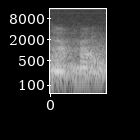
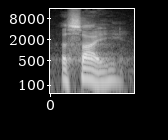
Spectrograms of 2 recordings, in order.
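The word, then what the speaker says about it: açaí: Okay, pinagtalo na kasi din namin ito ng boyfriend ko kung ano tamang pronunciation kasi gusto ko siyang tawaging acai, pero it's actually pronounced as Acai. Acai. Acai.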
